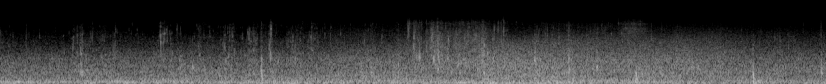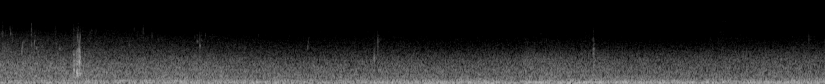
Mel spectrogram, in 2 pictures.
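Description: Sea water lapping and slapping against a surfboard, with wind on the microphone; the sloshing grows louder for a couple of seconds about four seconds in, with a few sharp little splashes later on.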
